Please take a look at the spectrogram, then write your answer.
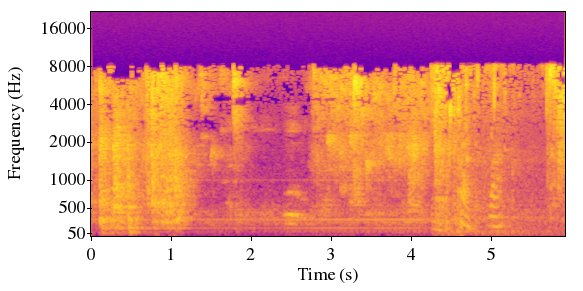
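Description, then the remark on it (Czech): Water pours and splashes steadily from a canister into a washing machine drum in a home without tap water in the Kuće Rakića settlement near Tuzi, a continuous gush with brief lulls, while voices talk faintly in the background. “Vode iz vodovoda nema, pa mora da je iz bidona sipa u veš mašinu.”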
